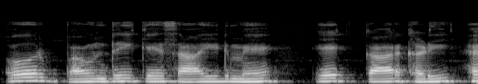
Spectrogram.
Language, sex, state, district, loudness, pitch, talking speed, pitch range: Hindi, male, Madhya Pradesh, Bhopal, -15 LUFS, 135 Hz, 115 wpm, 130-145 Hz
